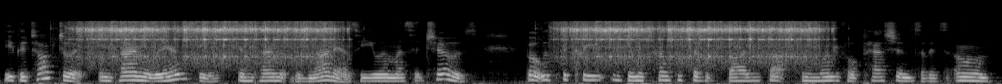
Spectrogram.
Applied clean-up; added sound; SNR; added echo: none; Glass; -4 dB; reverberation time 0.1 s.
